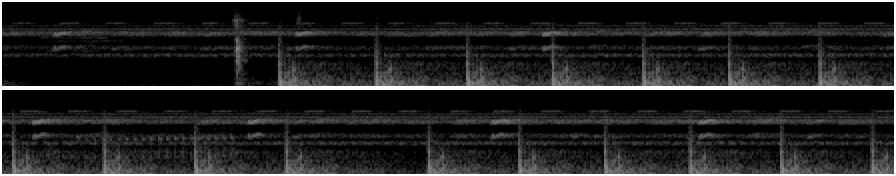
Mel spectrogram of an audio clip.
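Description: Footsteps crunch steadily over forest ground.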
